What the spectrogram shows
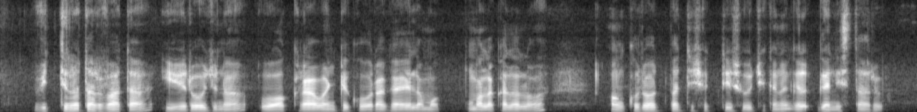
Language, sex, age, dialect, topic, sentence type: Telugu, male, 18-24, Utterandhra, agriculture, question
